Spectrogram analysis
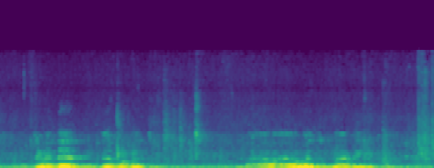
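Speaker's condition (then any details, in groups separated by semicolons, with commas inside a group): Speech difficulty after accident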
